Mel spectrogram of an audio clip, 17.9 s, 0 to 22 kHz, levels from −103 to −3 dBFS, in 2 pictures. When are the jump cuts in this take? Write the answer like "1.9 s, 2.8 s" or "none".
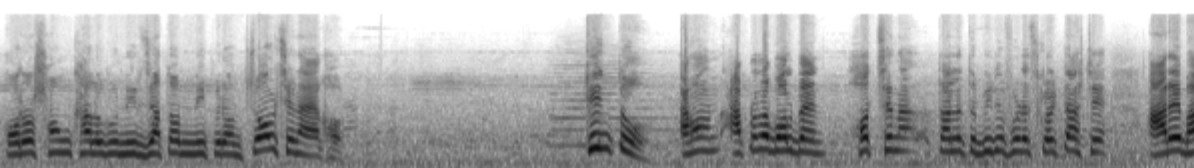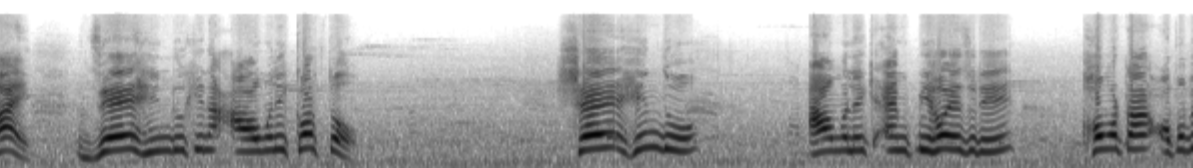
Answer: none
